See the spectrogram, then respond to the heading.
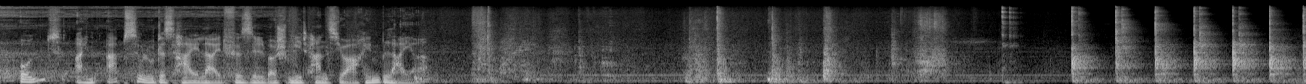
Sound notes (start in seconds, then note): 10.7 metal hammering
